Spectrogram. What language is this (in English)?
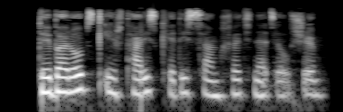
Georgian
